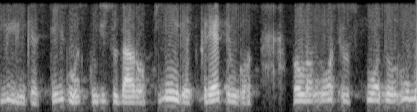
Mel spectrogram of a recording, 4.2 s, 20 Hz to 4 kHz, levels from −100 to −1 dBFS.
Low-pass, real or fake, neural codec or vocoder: 3.6 kHz; fake; vocoder, 22.05 kHz, 80 mel bands, WaveNeXt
